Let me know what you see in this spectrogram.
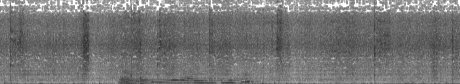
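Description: Vegetable fried rice with peas, carrot and tomato sizzling in a wok as a spatula stirs and scrapes through it. A few sharper scrapes of the spatula against the pan stand out, the loudest about two seconds in and again past the middle.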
